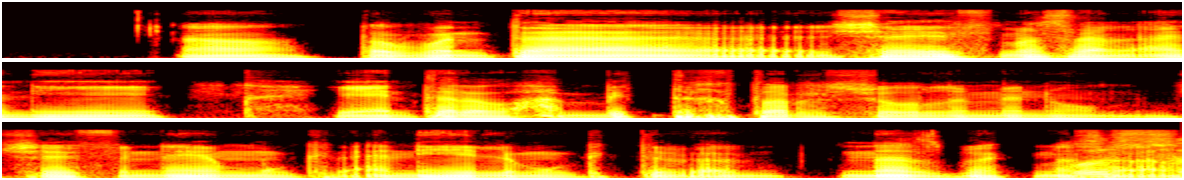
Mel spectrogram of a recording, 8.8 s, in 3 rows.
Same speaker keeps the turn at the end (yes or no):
no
